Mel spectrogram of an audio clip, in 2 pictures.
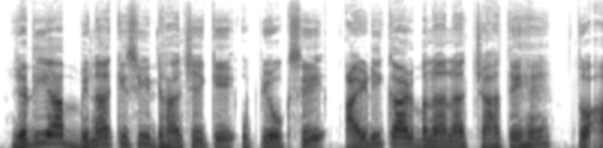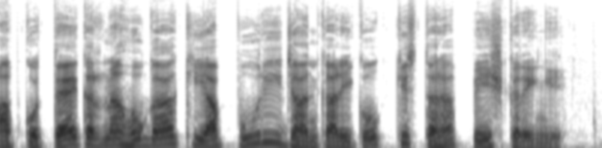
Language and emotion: Hindi, neutral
